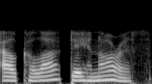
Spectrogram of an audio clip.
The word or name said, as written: Alcala de Henares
